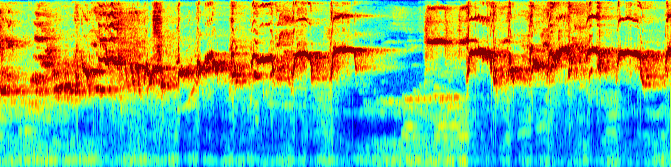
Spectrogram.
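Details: White-rumped shama training song recorded in the rain: a rich, rapid jumble of varied whistles, chirps and slurred notes, mostly high-pitched, over a steady low patter of rain.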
